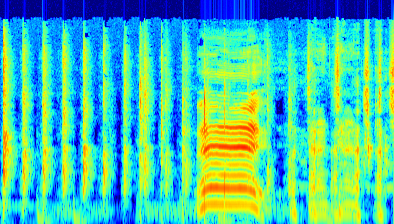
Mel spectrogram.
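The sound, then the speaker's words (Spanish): Applause for the host's father comes as a steady run of sharp, evenly spaced claps, about five per second, broken midway by a long sustained vocal shout, then scattered claps mixed with voices. “Y pido un fuerte aplauso desde donde quiera que estén para alguien que quiero mucho, que admiro y que pues me dio la vida.”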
